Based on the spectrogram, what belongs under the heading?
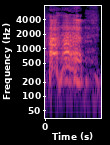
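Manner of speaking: high-pitched acted laugh; mock girlish cackle. Girl celebrating with her friend, mock gleeful laugh. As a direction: cackle like a delighted girlfriend. Acting the girlfriend's gleeful cheer.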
